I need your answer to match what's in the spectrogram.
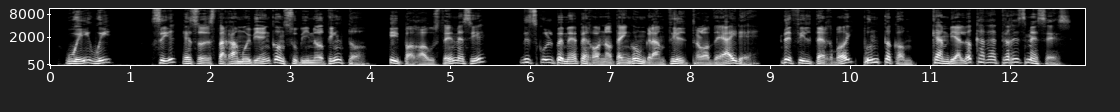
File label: Spanish video games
